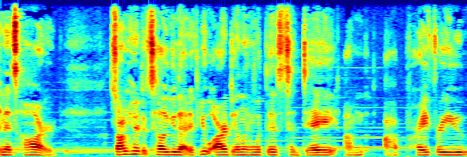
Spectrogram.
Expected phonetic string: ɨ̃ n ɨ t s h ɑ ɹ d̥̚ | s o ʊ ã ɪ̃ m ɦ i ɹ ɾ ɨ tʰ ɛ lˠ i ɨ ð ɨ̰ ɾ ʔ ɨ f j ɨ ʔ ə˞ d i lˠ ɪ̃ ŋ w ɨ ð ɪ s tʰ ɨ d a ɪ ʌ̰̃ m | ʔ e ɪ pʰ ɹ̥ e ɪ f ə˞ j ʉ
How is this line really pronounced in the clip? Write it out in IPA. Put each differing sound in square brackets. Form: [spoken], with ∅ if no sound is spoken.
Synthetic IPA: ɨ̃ n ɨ t s h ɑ ɹ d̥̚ | s o ʊ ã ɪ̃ m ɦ i ɹ ɾ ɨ tʰ ɛ lˠ [j] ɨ ð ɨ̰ ɾ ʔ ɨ f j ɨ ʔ ə˞ d i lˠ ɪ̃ ŋ w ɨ ð ɪ s tʰ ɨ d [e] ɪ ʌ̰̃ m | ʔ [a] ɪ pʰ ɹ̥ e ɪ f ə˞ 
